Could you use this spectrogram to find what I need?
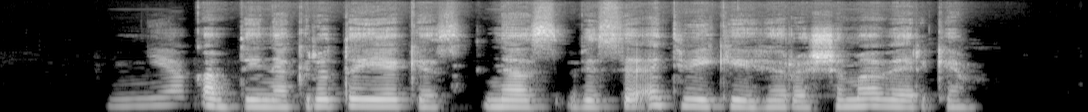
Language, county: Lithuanian, Šiauliai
